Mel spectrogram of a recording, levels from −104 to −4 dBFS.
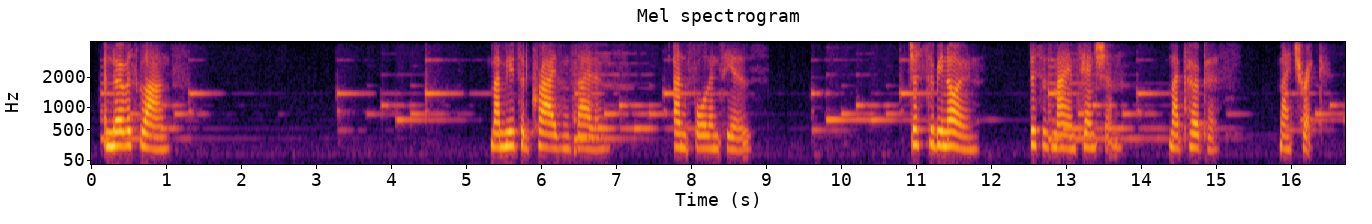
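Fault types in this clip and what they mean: Sound cut by the noise suppressor: The suppressor misjudged parts of the wanted sound as background noise and pulled their level down harder than the surrounding audio, by up to about 22 dB. Sustained and decaying passages sink or have their tails clipped short. This happens at 1.58–3.27 s (the longest, well over a second of affected sound), 9.06–9.58 s, 11.86–12.51 s and 15.34–15.86 s, all within audio already band-limited to 4 kHz, which fits a G.711 call path.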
